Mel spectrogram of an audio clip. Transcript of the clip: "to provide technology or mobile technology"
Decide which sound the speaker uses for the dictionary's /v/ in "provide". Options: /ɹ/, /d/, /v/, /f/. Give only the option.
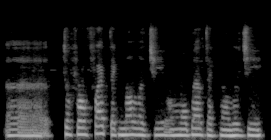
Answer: /f/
